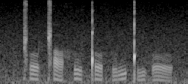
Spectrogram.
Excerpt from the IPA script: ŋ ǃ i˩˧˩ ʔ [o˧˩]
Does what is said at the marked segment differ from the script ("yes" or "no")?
no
